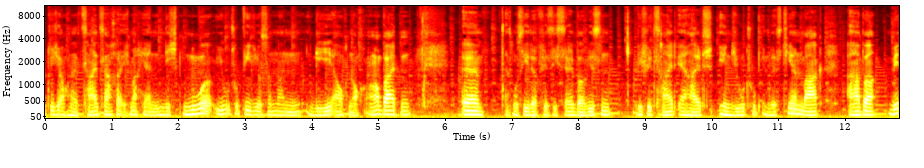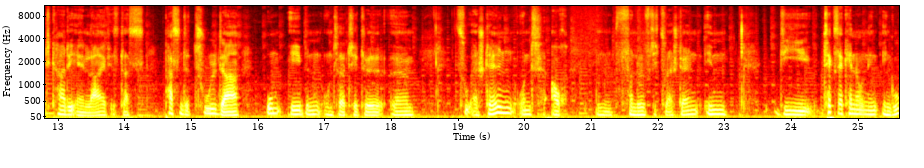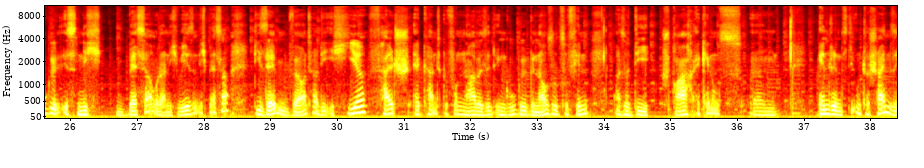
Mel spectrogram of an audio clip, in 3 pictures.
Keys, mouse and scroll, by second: 7.4-9.2 drag, 9.6-9.9 scroll up 2.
